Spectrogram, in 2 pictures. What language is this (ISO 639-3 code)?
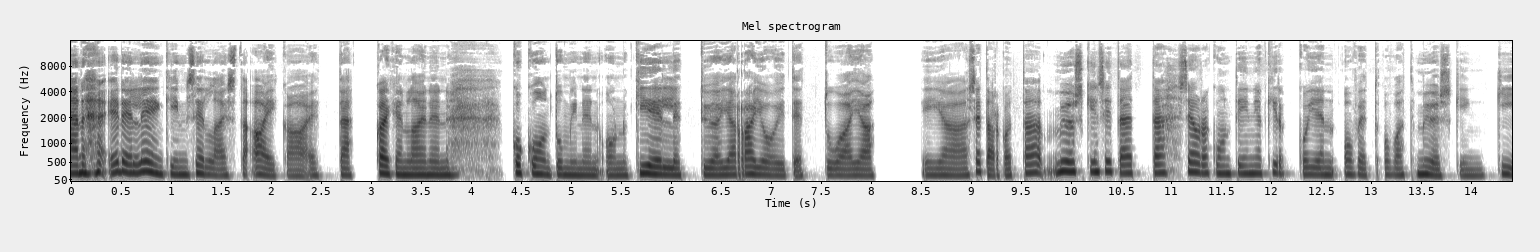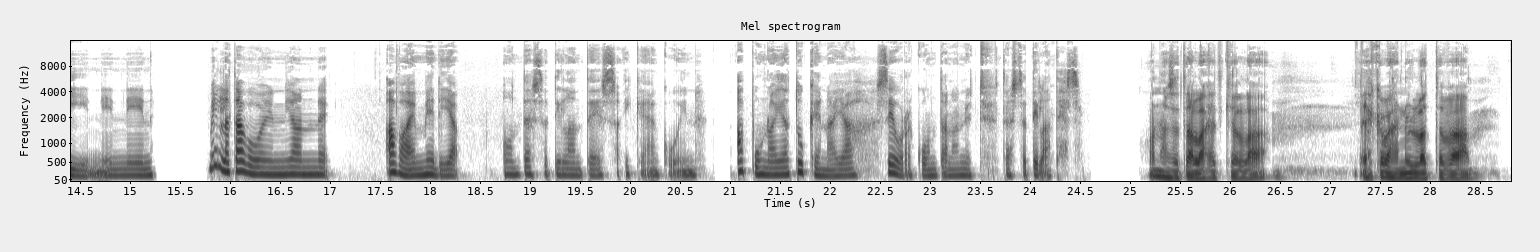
fin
